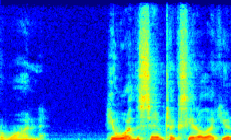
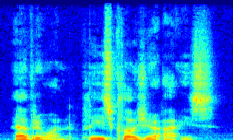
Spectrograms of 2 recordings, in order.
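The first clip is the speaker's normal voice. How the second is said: commanding, ethereal, otherworldly voice. Reading a novel, the host of the gathering addresses everyone in the room: commanding yet ethereal voice. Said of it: "in a commanding yet ethereal voice".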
